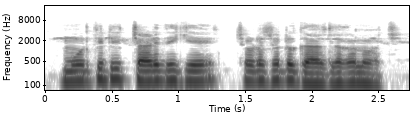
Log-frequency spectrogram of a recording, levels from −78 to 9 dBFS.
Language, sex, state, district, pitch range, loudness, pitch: Bengali, male, West Bengal, Cooch Behar, 115-135 Hz, -17 LUFS, 130 Hz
